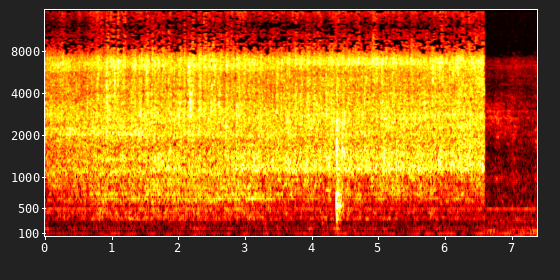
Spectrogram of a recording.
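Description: Wet ground tomato-coconut masala paste sizzling in hot oil and butter in an aluminium pressure cooker, a steady hiss that cuts off suddenly near the end. A single short knock about four seconds in.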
